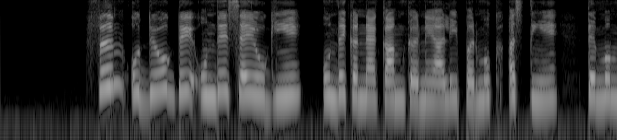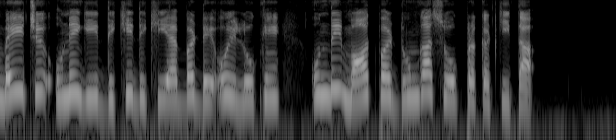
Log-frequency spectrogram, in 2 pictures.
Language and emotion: Dogri, neutral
